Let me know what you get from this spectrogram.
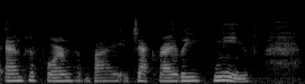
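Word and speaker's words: Niamh: performed by Jack Riley Neve and that is spelled n-i-a-m-h and you can find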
